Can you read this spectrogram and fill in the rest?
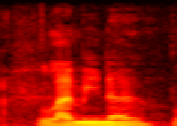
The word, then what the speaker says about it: Lemino: No, it's like, it's pronounced Lemino, like let me know, like play on words kind of thing.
